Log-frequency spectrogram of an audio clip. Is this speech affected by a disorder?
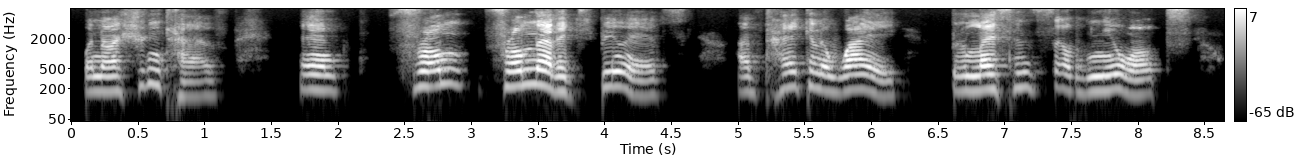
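Yes: cerebral palsy, spastic quadriplegia.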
